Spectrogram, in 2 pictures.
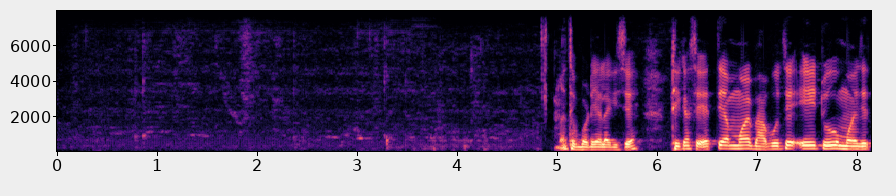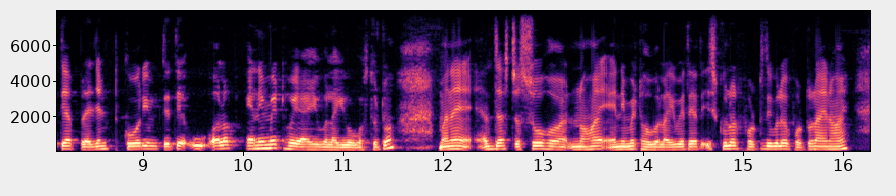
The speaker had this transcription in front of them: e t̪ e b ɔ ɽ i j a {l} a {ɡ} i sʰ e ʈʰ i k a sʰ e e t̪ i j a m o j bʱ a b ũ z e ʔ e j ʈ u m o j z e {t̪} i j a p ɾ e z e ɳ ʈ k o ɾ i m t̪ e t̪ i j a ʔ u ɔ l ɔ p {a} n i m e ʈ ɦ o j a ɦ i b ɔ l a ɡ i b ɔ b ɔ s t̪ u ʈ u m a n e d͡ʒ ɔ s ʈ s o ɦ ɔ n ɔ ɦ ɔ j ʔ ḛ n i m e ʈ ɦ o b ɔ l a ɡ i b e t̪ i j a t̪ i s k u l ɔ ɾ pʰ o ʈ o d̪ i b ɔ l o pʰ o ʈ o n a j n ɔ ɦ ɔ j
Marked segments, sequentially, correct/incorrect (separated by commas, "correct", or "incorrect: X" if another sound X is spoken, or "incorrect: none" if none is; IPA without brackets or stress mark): correct, correct, correct, incorrect: e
